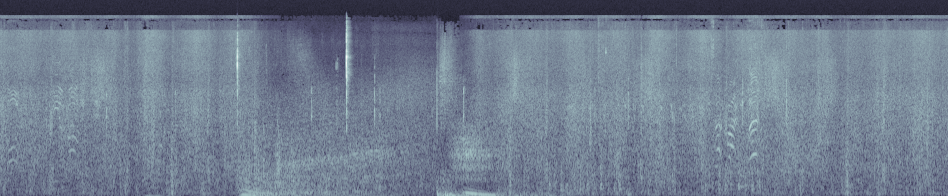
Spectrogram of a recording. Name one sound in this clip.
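Waves wash against a sailing ship's hull.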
